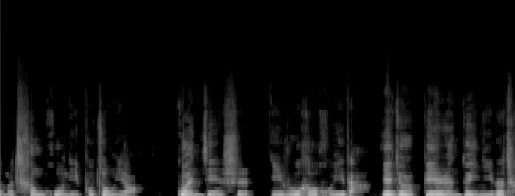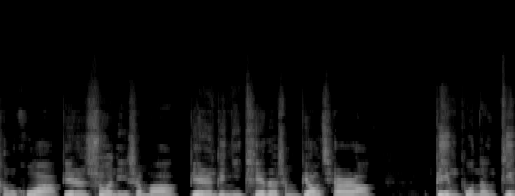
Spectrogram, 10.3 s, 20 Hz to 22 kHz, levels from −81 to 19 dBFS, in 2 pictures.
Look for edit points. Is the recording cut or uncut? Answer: cut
